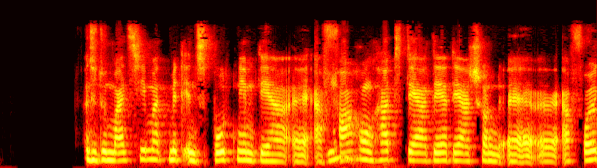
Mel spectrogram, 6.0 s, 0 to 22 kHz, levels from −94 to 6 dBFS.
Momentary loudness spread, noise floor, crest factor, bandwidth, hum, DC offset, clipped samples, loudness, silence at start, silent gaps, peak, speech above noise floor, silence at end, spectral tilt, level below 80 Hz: 3 LU; under -90 dBFS; 14 dB; 13 kHz; none; under 0.1%; under 0.1%; -15 LUFS; 0.85 s; none; -2 dBFS; over 75 dB; 0 s; -4 dB/octave; -62 dBFS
